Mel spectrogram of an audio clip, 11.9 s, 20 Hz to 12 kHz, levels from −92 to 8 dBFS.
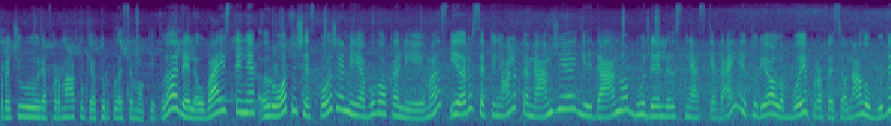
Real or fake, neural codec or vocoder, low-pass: real; none; 10.8 kHz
